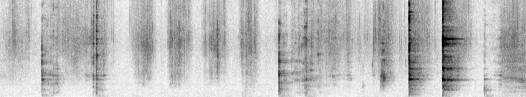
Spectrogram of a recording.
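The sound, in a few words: fish kebab cooking and getting squidgy in the pan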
